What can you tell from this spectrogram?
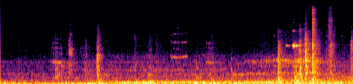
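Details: Young kittens in a playpen shared with sheep, some leaving the sibling pile to explore; a few short, high, thin mews come and go over a steady low hum, with scattered knocks and clatter.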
